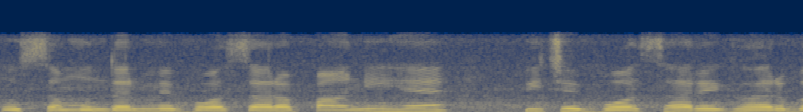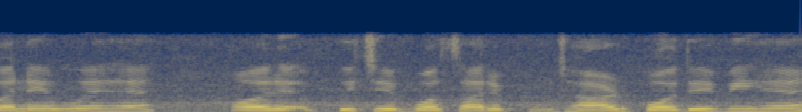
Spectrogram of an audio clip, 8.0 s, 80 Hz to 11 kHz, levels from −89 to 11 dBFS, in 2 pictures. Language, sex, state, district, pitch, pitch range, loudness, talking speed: Hindi, female, Maharashtra, Aurangabad, 215 Hz, 205-230 Hz, -15 LUFS, 165 wpm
